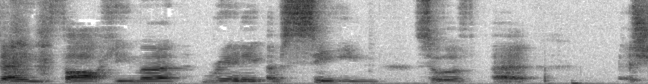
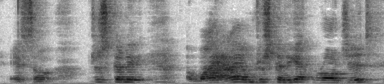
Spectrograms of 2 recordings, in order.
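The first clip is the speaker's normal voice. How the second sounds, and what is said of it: Imitates another person's voice. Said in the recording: “his best Ronnie Corbett impression”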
